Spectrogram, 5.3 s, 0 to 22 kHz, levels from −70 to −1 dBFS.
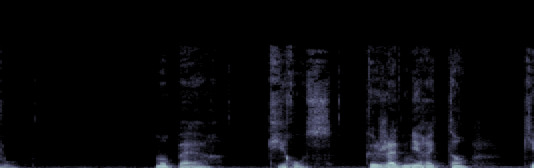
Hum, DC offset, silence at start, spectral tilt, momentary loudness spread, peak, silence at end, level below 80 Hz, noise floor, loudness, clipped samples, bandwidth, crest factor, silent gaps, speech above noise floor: none; under 0.1%; 0 s; -5.5 dB/octave; 22 LU; -8 dBFS; 0 s; -54 dBFS; -61 dBFS; -27 LUFS; under 0.1%; 16.5 kHz; 20 dB; none; 35 dB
